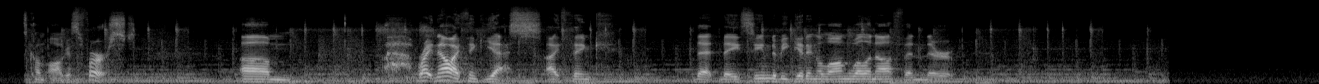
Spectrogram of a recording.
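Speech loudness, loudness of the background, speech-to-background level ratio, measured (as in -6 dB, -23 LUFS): -25.5 LUFS, -38.0 LUFS, 12.5 dB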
